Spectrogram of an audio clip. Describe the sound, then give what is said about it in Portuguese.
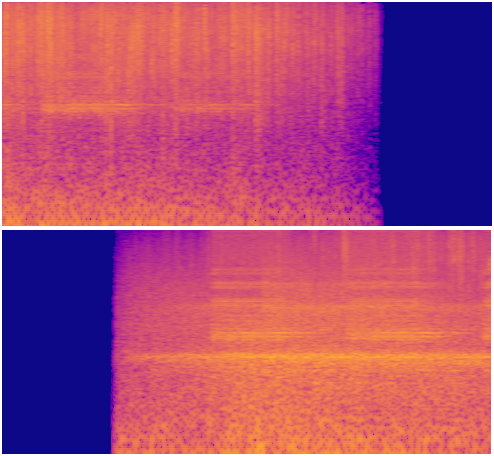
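A deep, rumbling explosion roars from somewhere below, fades into a couple seconds of silence, then a second loud, sustained blast of booming noise follows. No voices are heard. “Em algum lugar abaixo de nós, ouvi uma das explosões dispararem e gritei em frustração.”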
